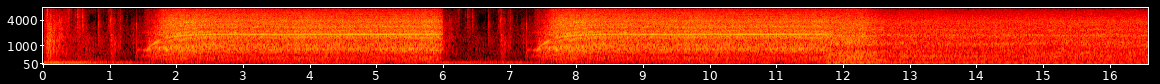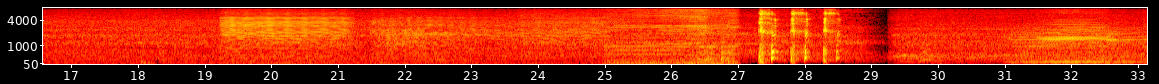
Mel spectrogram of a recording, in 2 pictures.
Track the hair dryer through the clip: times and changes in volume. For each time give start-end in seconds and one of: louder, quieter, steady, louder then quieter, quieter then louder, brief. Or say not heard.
0.0-33.1 quieter.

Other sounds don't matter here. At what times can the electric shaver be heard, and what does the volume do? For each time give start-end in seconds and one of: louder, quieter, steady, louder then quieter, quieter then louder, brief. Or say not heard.
19.2-27.1 quieter then louder
30.9-33.1 brief.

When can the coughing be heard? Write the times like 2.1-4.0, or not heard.
27.3-28.6.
